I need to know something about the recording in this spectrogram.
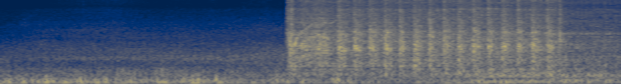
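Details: Car with suspected throttle body problem, cranking: even rapid cranking about three or four beats a second, engine never fires; crank no start.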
